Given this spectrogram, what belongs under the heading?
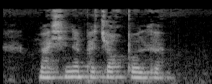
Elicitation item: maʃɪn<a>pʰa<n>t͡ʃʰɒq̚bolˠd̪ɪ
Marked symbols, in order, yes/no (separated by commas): yes, no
